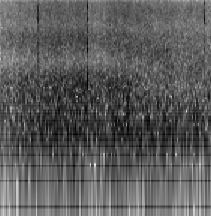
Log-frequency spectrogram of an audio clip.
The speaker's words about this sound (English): So I'm really low. I'm as close to this waterfall as I can get.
